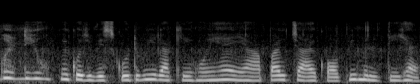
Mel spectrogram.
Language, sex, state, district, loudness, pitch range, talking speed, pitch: Hindi, female, Uttar Pradesh, Deoria, -21 LUFS, 190-225 Hz, 200 wpm, 200 Hz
